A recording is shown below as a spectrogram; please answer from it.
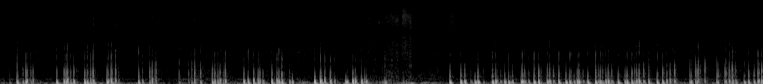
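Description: A flat, round blue rubber foam disc held in the hands is tapped rapidly with fingertips and nails, making a dense run of soft, dull, low thuds. Around the middle a brief, faint scratchy hiss is heard before the muffled tapping resumes.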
